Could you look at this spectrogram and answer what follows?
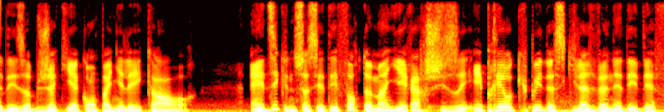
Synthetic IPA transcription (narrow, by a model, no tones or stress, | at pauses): ed̪ezɔbʒɛkʲiakɔ̃paɲɛlekɑːʁ | ɛ̃dd͡zɪkynsɔsjet̪efɔʁt̪əmɑ̃ijeʁaʁʃizeʔepʁeɔkʲy̥ped̪əsə̥kʲilad̪vənɛd̪ed̪ef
